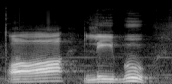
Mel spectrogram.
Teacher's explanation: جو طا کے ساتھ الف جڑا ہوا ہے یہ پر کر کے پڑھا جا رہا ہے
